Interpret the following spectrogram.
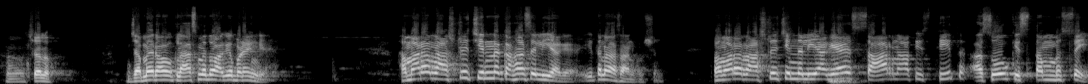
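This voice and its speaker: High-voiced Chhattisgarhi coaching teacher. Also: male voice, sing-song, moderate pace, long pauses. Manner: chatty, quizzes students and answers himself. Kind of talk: live online class lecture.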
